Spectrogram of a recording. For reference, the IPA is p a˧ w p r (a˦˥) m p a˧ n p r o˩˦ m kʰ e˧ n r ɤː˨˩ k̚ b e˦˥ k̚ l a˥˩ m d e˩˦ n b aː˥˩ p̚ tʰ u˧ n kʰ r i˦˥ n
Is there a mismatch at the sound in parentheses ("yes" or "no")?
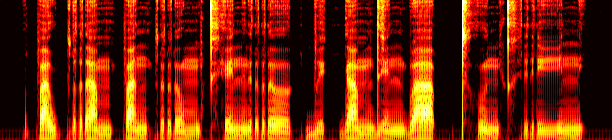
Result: yes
